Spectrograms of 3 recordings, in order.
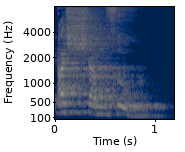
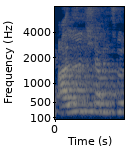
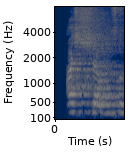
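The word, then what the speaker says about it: الشمس: हैं तो लाम तारीफ, अलीफ और लाम जो रहता है वो लाम तारीफ पढ़ा नहीं जाता, डायरेक्ट हम इससे मिला के पढ़ते हैं। जैसे कि अशमसु, अलीफ लाम शीन मीम सीन है अशमसु के स्पेलिंग, लेकिन हम पढ़ क्या रहे हैं, अल शमसु नहीं पढ़ रहे हैं बल्कि अशमसु बोल के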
